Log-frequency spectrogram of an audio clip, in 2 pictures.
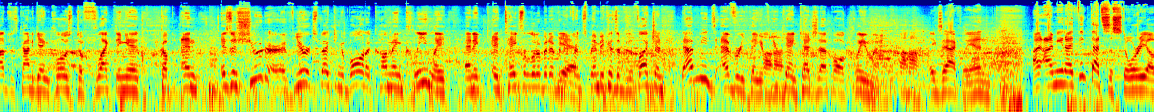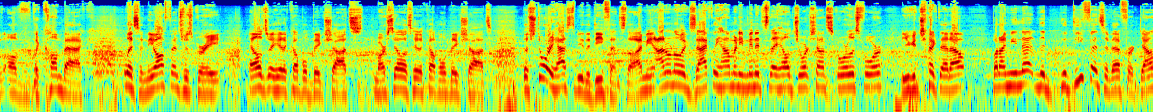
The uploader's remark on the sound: live from MSG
